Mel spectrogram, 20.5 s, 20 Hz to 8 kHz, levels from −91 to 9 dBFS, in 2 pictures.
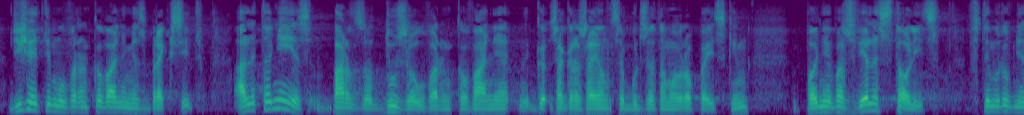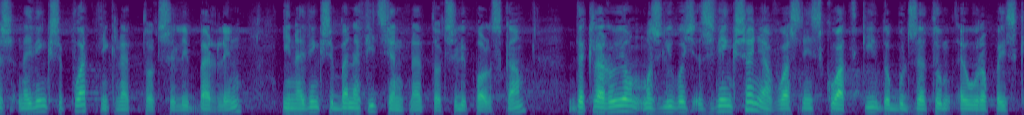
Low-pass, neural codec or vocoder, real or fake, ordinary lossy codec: none; none; real; none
